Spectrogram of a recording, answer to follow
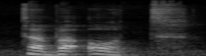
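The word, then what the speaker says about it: טבעות: And ring in Hebrew is tabat, rings, tabaot. Tabat, tabaat, tabaat. Tabaat, tabaat, and plural, tabaot, tabaot, tabaot, tabaot.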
